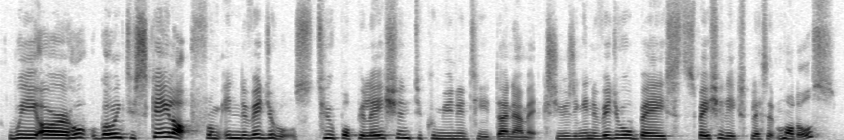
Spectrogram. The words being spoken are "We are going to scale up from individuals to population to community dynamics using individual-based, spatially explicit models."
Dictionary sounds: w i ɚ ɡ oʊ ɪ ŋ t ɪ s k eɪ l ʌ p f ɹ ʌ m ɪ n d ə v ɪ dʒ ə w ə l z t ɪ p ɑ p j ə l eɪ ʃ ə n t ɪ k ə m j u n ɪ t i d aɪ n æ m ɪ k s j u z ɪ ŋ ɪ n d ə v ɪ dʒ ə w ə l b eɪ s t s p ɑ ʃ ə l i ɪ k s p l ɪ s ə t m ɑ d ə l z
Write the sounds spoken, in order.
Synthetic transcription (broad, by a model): w i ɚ ɡ oʊ ɪ ŋ t ɪ s k eɪ l ʌ p f ɹ ʌ m ɪ n d ə v ɪ dʒ ə w ə l z t ɪ p ɑ p j ə l eɪ ʃ ə n t ɪ k ə m j u n ɪ t i d aɪ n æ m ɪ k s j u z ɪ ŋ ɪ n d ə v ɪ dʒ ə w ə l b eɪ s s p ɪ ʃ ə l i ɪ k s p l ɪ s ə t m ɑ d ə l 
